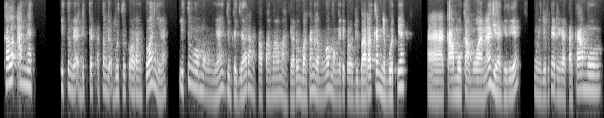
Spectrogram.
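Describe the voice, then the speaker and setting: A man's voice: on the high side, brisk, darkish tone, dull audio. A man giving an Islamic parenting lecture, explaining in a conversational way and often adding little checking tags.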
